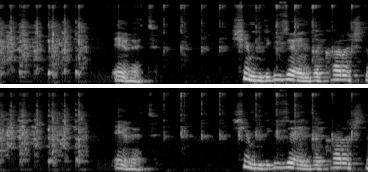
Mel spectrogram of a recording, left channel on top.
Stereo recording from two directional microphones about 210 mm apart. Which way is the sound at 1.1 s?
40° left (ahead or behind).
